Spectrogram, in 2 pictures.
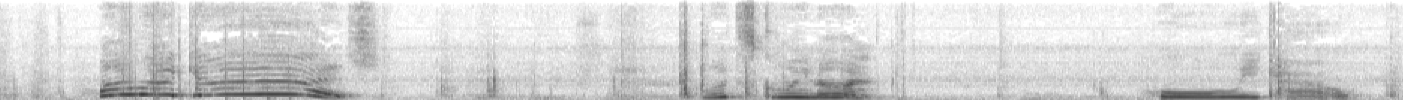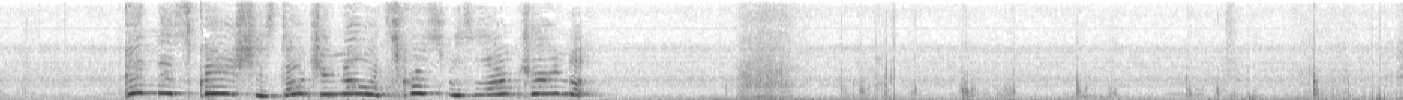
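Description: Small plastic toys tap and clatter on a hard surface.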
